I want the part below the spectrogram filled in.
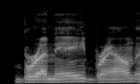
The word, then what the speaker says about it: Brené Brown: Brené Brown is like Rene, but with a B in front.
